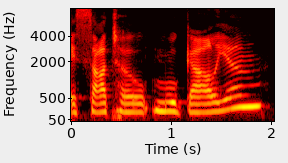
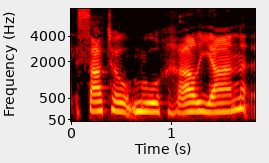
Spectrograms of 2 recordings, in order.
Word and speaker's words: Sato Moughalian: So I pronounce my name in the United States. I say Sato Moughalian. It's really Sato Moughalian. There's a R sound in Armenian that doesn't exist in English.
